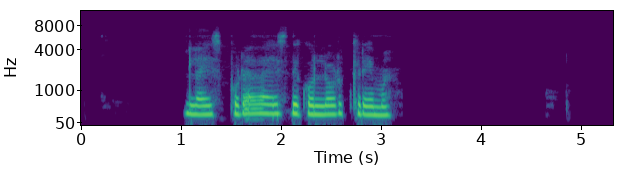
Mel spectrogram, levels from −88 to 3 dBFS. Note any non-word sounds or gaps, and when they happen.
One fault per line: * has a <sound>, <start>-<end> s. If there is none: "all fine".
all fine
